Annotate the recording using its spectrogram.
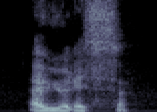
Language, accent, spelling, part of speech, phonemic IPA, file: French, Canada, ahurisse, verb, /a.y.ʁis/, LL-Q150 (fra)-ahurisse.wav
- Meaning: inflection of ahurir: 1. first/third-person singular present subjunctive 2. first-person singular imperfect subjunctive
